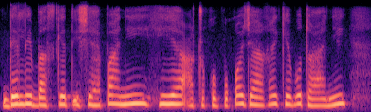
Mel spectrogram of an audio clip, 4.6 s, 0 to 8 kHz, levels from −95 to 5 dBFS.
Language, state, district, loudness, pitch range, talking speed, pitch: Sumi, Nagaland, Kohima, -17 LUFS, 195-225 Hz, 140 wpm, 215 Hz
